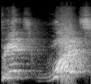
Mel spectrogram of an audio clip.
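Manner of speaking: very high, shrill, loud shout. Retelling a woman yelling from the back of a theater: imitating a woman yelling loudly. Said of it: "yells out as loud as she can".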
